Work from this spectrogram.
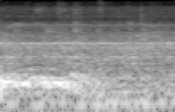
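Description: Racer pigeons, young birds for sale, coo softly in a steady murmur under a continuous background hum.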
